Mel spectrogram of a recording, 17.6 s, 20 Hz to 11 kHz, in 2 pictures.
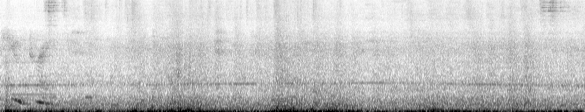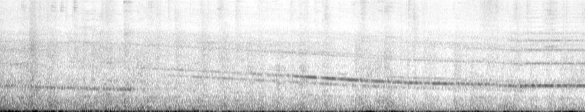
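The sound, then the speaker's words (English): A Brooklyn-bound N Express subway train at 57th Street, 7th Avenue roars along, a loud steady rumble of wheels and carriage noise with high whining motor tones that slide down in pitch as it runs. “is a Brooklyn-bound N Express train.”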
